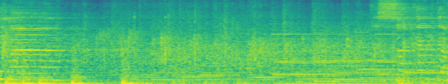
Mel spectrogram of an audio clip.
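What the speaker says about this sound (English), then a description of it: "Please, a better round of applause." Audience applause at a graduation ceremony, steady clapping from a crowd layered under a low humming, tonal background that continues throughout.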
